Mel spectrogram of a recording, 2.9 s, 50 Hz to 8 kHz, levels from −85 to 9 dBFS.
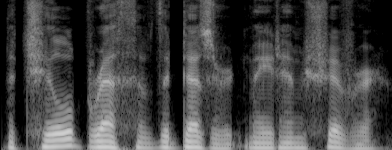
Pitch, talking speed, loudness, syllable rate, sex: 100 Hz, 185 wpm, -18 LUFS, 4.0 syllables/s, male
